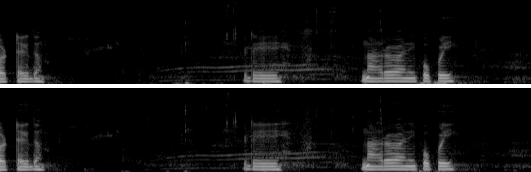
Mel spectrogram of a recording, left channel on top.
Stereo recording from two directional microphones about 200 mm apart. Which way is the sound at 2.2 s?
Centre (ahead or behind).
